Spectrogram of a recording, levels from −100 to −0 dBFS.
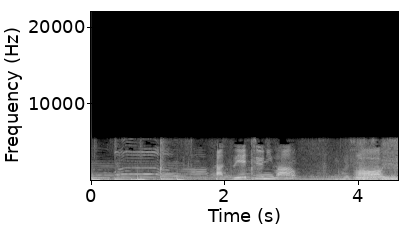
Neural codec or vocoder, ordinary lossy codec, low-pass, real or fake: none; none; 5.4 kHz; real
